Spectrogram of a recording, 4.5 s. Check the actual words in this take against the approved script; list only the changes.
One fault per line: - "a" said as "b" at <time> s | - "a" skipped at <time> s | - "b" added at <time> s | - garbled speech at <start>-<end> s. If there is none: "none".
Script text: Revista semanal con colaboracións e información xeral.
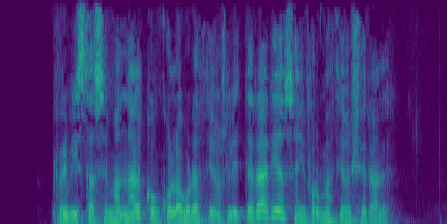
- "literarias" added at 2.3 s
